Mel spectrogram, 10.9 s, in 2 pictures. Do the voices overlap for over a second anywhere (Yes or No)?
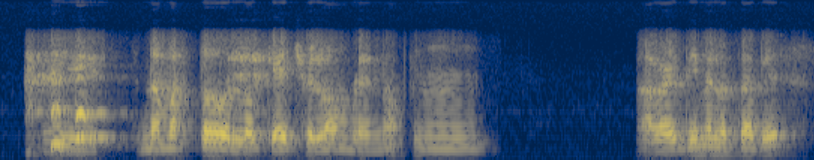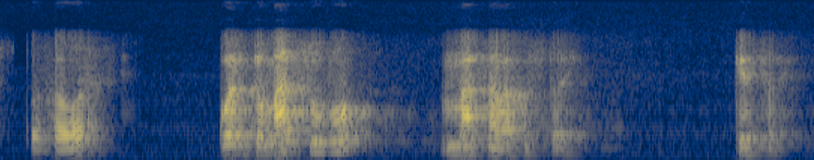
No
